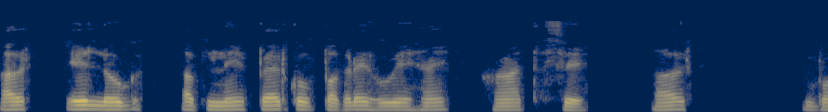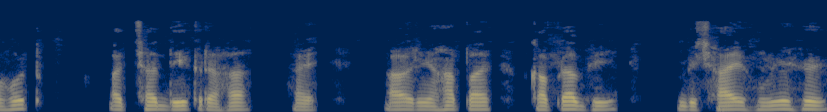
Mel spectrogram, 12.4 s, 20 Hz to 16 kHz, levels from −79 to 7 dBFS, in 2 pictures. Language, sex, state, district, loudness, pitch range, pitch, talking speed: Hindi, male, Chhattisgarh, Balrampur, -23 LUFS, 115-125 Hz, 120 Hz, 120 wpm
